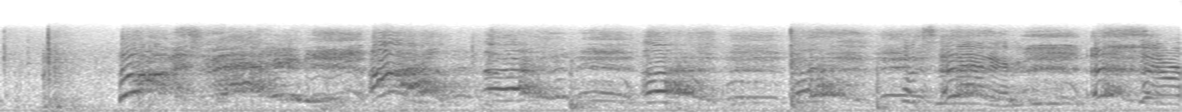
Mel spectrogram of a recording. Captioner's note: sara shrieks and pants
